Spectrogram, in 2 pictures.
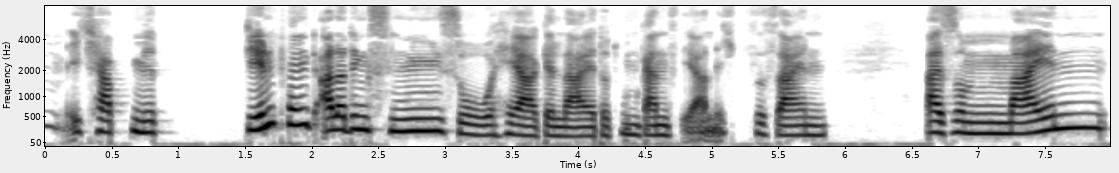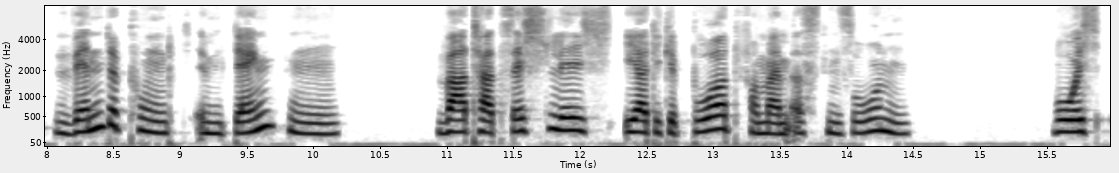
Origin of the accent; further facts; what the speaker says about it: Tübingen, Baden-Württemberg, Germany; Also gebürtig komme ich aus Tübingen, aber aus dem Umland, also wirklich aus einem kleinen Dorf Schirlingen dort in der Nähe. Bin dort sehr glücklich naturverbunden, irgendwie ein Stück weit halt auch aufgewachsen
